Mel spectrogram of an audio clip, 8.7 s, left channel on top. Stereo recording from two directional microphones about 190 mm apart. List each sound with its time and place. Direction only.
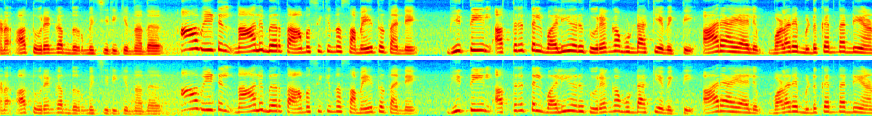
0.0 s speech: 20° left (ahead or behind)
